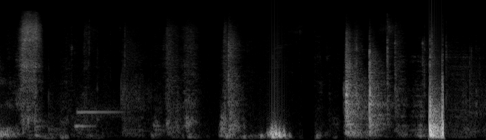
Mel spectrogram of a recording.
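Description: A door is handled and pushed shut: a short creak, a few muffled bumps and rustles, then a solid thunk near the end.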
